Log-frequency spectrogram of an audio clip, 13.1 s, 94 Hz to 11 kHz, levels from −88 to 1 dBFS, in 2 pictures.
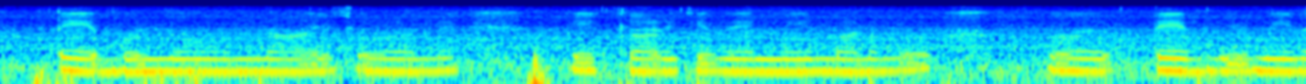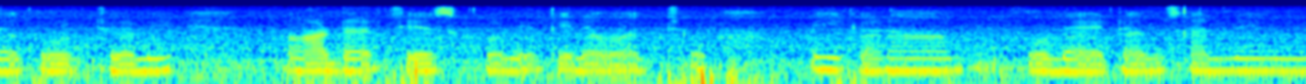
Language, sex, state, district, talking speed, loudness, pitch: Telugu, female, Andhra Pradesh, Srikakulam, 85 wpm, -35 LUFS, 100 Hz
